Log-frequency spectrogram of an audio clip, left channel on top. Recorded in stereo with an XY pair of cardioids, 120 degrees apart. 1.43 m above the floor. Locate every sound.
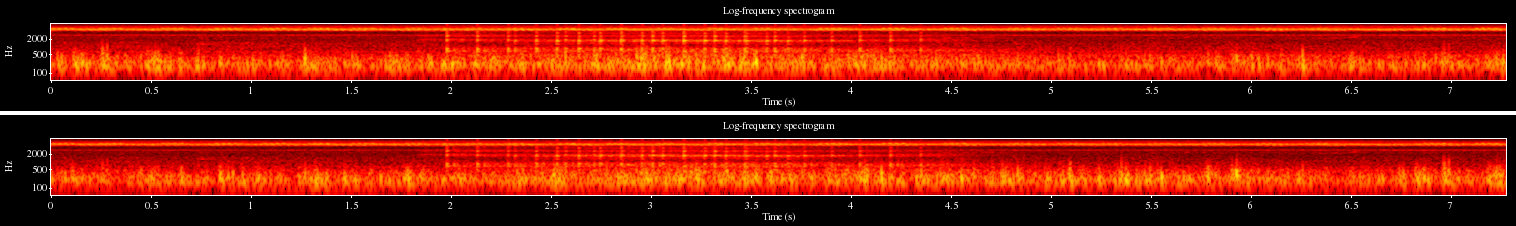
0.0 s an insect: 20° left, 2.5 m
